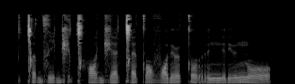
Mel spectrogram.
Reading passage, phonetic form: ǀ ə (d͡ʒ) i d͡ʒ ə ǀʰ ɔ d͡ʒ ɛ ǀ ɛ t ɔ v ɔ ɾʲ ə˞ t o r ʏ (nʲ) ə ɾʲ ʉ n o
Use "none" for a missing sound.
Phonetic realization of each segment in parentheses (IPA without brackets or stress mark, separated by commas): d͡z, nʲ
